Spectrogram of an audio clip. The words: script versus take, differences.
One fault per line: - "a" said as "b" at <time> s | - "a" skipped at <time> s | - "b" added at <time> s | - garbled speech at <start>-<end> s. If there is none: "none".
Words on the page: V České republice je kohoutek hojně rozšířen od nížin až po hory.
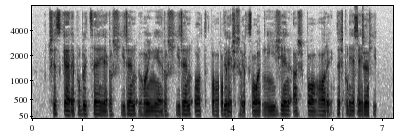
- "kohoutek" said as "rozšířen" at 1.5 s
- garbled speech at 3.5-4.6 s
- garbled speech at 6.1-6.9 s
